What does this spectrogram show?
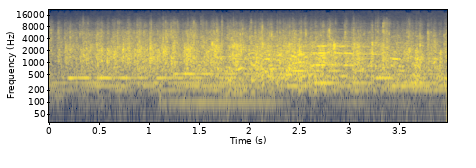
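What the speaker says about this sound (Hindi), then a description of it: "तालियों की सेवा" A crowd at a Krishna birth festival gathering in Dharampur, Himachal Pradesh, claps loudly and steadily for several seconds, the dense applause filling the space with voices mixed in.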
